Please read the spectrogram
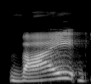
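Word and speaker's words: Vie: The brand is Vi Beauty and it's V-I-E Beauty spelled with an I at the end.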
